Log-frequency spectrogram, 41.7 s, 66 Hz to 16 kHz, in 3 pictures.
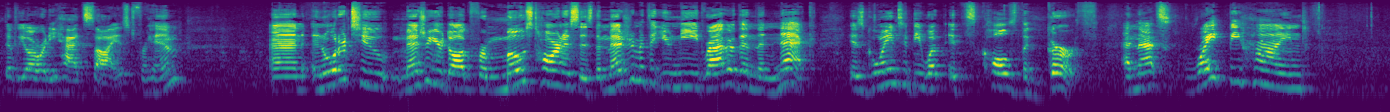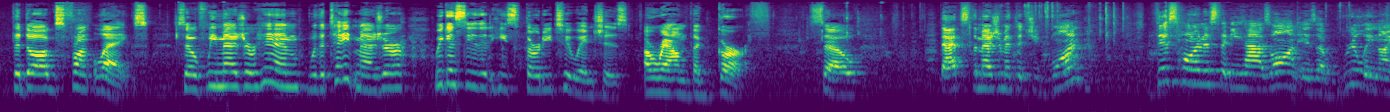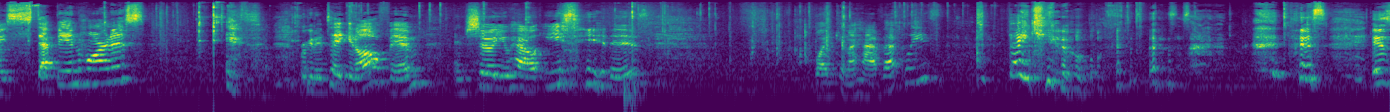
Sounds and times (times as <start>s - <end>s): Speech: 0.0s - 1.8s, 2.7s - 13.1s, 14.0s - 22.5s, 23.3s - 24.8s, 25.4s - 29.3s, 30.8s - 34.3s, 35.9s - 37.2s, 37.9s - 38.8s, 40.8s - 41.7s.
